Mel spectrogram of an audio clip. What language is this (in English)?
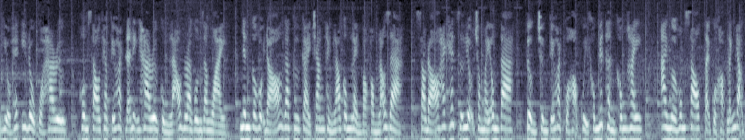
Vietnamese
